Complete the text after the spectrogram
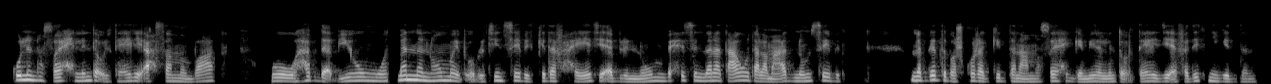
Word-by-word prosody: كل 205 Hz, +1 st, +8 dB
النصايح 180 Hz, -5 st, +1 dB
اللي 170 Hz, -1 st, -1 dB
أنتَ 185 Hz, +2 st, +1 dB
قلتها 145 Hz, +2 st, -3 dB
لي 165 Hz, -, +2 dB
أحسن 155 Hz, -2 st, +1 dB
من 140 Hz, -3 st, -4 dB
بعض، 150 Hz, +6 st, -2 dB, 0.6 s
وهابدأ 160 Hz, +3 st, +2 dB
بيهم 175 Hz, +4 st, -1 dB
وأتمنى 205 Hz, +6 st, +5 dB
إن 180 Hz, -2 st, +2 dB
هم 185 Hz, +1 st, +1 dB
يبقوا 155 Hz, -, -2 dB
Routine 180 Hz, +7 st, -2 dB
ثابت 175 Hz, -5 st, -2 dB
كده 155 Hz, -1 st, +1 dB
في 150 Hz, -, -6 dB
حياتي 145 Hz, +2 st, 0 dB
قبل 140 Hz, -1 st, +1 dB
النوم، 135 Hz, +5 st, -2 dB
بحيث 190 Hz, +2 st, -3 dB
إن 170 Hz, -1 st, -1 dB
أنا 175 Hz, +1 st, +4 dB
أتعوِّد 175 Hz, +2 st, +1 dB
على 140 Hz, -2 st, +3 dB
ميعاد 150 Hz, +2 st, 0 dB
نوم 155 Hz, +1 st, 0 dB
ثابت. 165 Hz, -3 st, -4 dB, 0.7 s
أنا 185 Hz, -, +5 dB
بجد 200 Hz, +2 st, +1 dB
باشكُرَك 145 Hz, +1 st, -1 dB
جدًا 145 Hz, -2 st, -2 dB
على -, -, 0 dB
النصايح 140 Hz, +5 st, -2 dB
الجميلة 140 Hz, -1 st, -1 dB
اللي 135 Hz, 0 st, 0 dB
أنتَ 140 Hz, -, -3 dB
قُلتها 135 Hz, -, -4 dB
لي 150 Hz, -1 st, 0 dB
دي، 145 Hz, +1 st, +2 dB
أفادِتني 160 Hz, +2 st, -4 dB
جدًا. 130 Hz, -2 st, -5 dB
155 Hz, 210 wpm, -25 LUFS, 140-175 Hz, 0.7 s, كل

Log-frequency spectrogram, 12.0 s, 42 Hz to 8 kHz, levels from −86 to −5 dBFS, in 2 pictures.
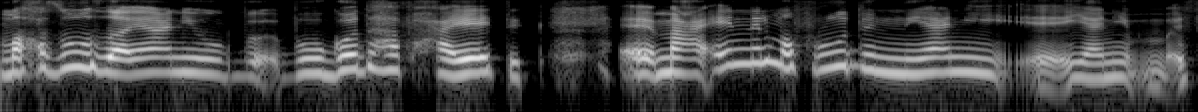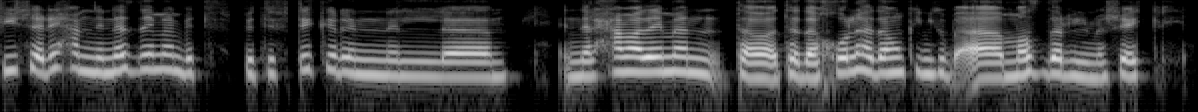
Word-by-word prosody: محظوظة 290 Hz, +1 st, +4 dB
يعني 270 Hz, +1 st, +1 dB
وب 230 Hz, -2 st, -9 dB
وجودها 300 Hz, +5 st, +1 dB
في -, -, -13 dB
حياتِك 250 Hz, -3 st, +4 dB, 0.5 s
آآ، 250 Hz, -, +3 dB
مع 260 Hz, 0 st, +2 dB
إن 390 Hz, +6 st, -2 dB
المفروض 330 Hz, +1 st, -2 dB
إن 265 Hz, -4 st, -2 dB
يعني 270 Hz, -, -3 dB
آآ، -, -, -5 dB
يعني 210 Hz, +1 st, -4 dB
م -, -, -15 dB
في 295 Hz, 0 st, -7 dB
شريحة 320 Hz, +2 st, -2 dB
من 275 Hz, -2 st, -2 dB
الناس 285 Hz, +3 st, 0 dB
دايمًا 310 Hz, 0 st, -3 dB
بتف 255 Hz, -3 st, -8 dB
بتفتكر 275 Hz, +4 st, -6 dB
إن 245 Hz, -2 st, -3 dB
ال 225 Hz, -1 st, -5 dB, 0.6 s
إن 225 Hz, +1 st, -3 dB
الحماة 275 Hz, +4 st, +3 dB
دايمًا 275 Hz, -3 st, +2 dB
ت -, -, +1 dB, 0.2 s
تدخُّلها 265 Hz, +6 st, +2 dB
ده 265 Hz, -, +2 dB
ممكن 265 Hz, -1 st, -3 dB
يبقى 210 Hz, -4 st, +2 dB
مصدر 255 Hz, +2 st, +2 dB
للمشاكل. 225 Hz, -, -4 dB
265 Hz, 170 wpm, -27 LUFS, 240-295 Hz, 0.6 s, محظوظة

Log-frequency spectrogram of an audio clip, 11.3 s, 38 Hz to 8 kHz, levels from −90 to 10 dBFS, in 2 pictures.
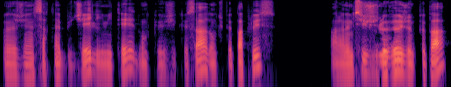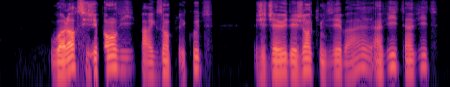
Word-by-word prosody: Heu, 80 Hz, -1 st, -6 dB
j'ai 80 Hz, 0 st, -11 dB
un 80 Hz, -, -5 dB
certain 75 Hz, +1 st, -3 dB
budget, 75 Hz, +5 st, -3 dB
limité, 95 Hz, +5 st, -6 dB
donc 80 Hz, -4 st, -14 dB
heu, 80 Hz, -, -13 dB
j'ai 75 Hz, -, -16 dB
que -, -, -20 dB
ça, -, -, +1 dB
donc 80 Hz, -1 st, -11 dB
je -, -, -21 dB
peux -, -, -10 dB
pas -, -, -1 dB
plus. -, -, -6 dB, 0.7 s
Alors 80 Hz, +1 st, -8 dB
même 85 Hz, +1 st, -4 dB
si 100 Hz, -, +4 dB
je 90 Hz, 0 st, -3 dB
le 90 Hz, -, +2 dB
veux, 100 Hz, +4 st, +3 dB
je 90 Hz, -3 st, -3 dB
ne -, -, -7 dB
peux -, -, -12 dB
pas. -, -, +3 dB, 0.7 s
Ou 90 Hz, +1 st, +5 dB
alors 130 Hz, +8 st, +9 dB
si 100 Hz, -, +5 dB
j'ai 110 Hz, +2 st, +2 dB
pas 120 Hz, -, +3 dB
envie, 120 Hz, -3 st, +3 dB
par 90 Hz, -, 0 dB
exemple, 90 Hz, +2 st, -1 dB
écoute, -, -, -7 dB, 0.5 s
j'ai 85 Hz, +2 st, -2 dB
déjà 100 Hz, +2 st, +4 dB
eu 100 Hz, +1 st, +4 dB
des 95 Hz, -1 st, +2 dB
gens 115 Hz, +5 st, +3 dB
qui 95 Hz, -, -11 dB
me -, -, -5 dB
disaient: 95 Hz, +3 st, -2 dB
«Bah, 85 Hz, +1 st, -6 dB, 0.2 s
ouais, 110 Hz, -, -10 dB
invite, 130 Hz, +8 st, -3 dB
invite», 130 Hz, +8 st, -5 dB
90 Hz, 250 wpm, -25 LUFS, 80-100 Hz, 0.7 s, alors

